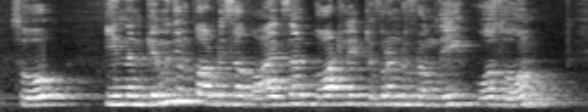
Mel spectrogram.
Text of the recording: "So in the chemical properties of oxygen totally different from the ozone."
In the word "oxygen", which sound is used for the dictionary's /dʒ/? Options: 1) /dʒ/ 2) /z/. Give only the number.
2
